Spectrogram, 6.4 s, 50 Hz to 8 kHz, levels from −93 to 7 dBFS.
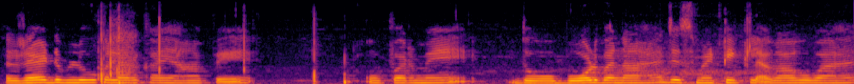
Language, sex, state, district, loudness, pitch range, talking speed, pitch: Hindi, female, Chhattisgarh, Raipur, -20 LUFS, 215-230 Hz, 160 wpm, 225 Hz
